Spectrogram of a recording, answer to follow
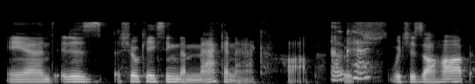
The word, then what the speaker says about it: Mackinac: malt single hop and it is showcasing The maak Hop which is a hop out of Michigan so Mao is how you pronounce that Ma oh you don't have you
